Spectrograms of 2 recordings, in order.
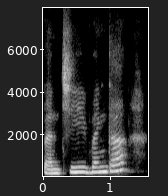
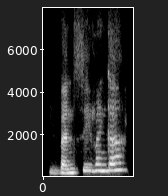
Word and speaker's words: Bencivenga: mainstream words let's say I like how your father pronounced Benji venga then Ben silenga so um I'm trying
